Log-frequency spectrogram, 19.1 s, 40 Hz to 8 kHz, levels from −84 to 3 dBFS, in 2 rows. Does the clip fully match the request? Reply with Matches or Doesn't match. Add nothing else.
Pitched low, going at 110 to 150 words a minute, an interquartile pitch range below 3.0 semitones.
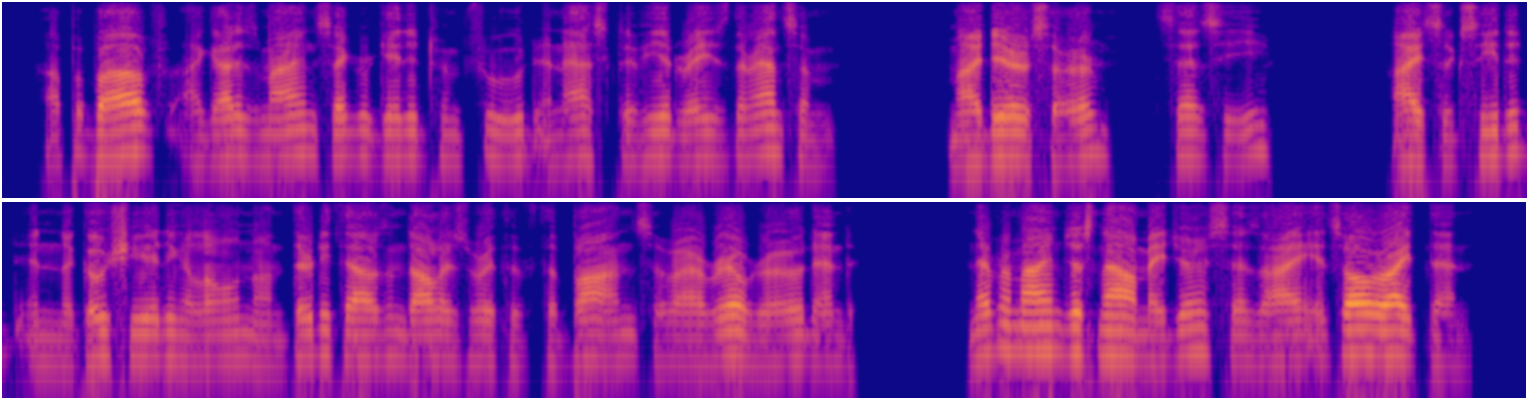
Doesn't match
